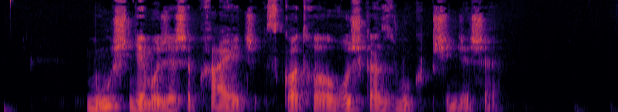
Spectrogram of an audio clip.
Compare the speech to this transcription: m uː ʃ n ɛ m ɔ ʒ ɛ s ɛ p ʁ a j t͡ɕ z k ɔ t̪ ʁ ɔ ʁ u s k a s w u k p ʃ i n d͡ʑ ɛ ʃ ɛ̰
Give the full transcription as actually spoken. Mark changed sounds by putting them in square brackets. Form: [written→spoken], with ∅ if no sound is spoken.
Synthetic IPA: m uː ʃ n ɛ m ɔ ʒ ɛ [s→ʃ] ɛ p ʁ a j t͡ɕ [z→s] k ɔ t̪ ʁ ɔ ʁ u [s→ʃ] k a [s→z] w u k p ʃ i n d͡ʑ ɛ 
